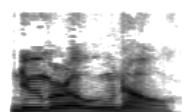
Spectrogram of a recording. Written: numero uno

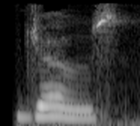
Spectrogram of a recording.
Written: joes

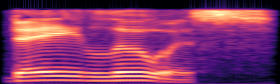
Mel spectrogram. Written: Day-Lewis

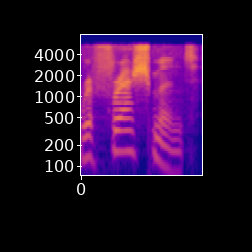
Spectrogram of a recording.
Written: refreshment

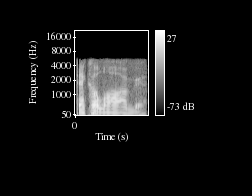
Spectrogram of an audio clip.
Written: Decalogue

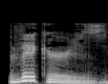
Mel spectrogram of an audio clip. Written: vickers

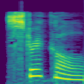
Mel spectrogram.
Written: strickle

